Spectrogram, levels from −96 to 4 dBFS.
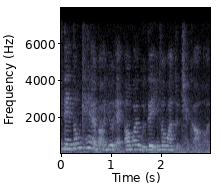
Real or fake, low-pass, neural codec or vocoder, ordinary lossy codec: real; 7.2 kHz; none; none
